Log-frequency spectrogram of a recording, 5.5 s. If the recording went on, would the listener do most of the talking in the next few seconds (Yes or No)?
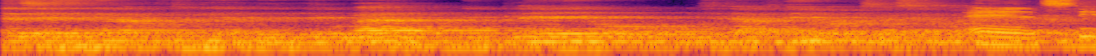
Yes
